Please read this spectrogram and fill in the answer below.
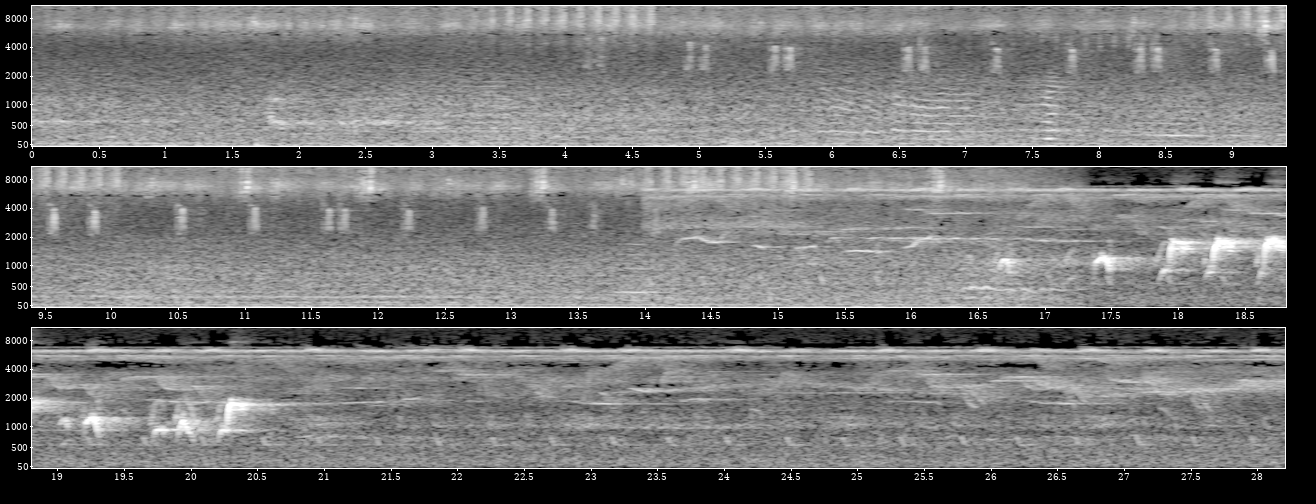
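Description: High insect-like buzzing with regular short chirps, like crickets. About two-thirds of the way in the sound changes to a steady high tone, and a quick run of loud, short bird-like calls is the loudest part.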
